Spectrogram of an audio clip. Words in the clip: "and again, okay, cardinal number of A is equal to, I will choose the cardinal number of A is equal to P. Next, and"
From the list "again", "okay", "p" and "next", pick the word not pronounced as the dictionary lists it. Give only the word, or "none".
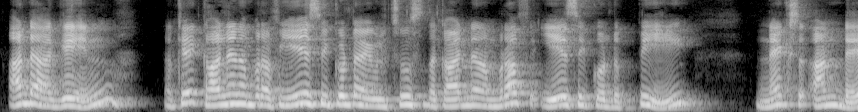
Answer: none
